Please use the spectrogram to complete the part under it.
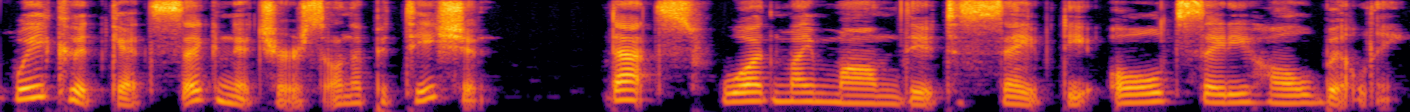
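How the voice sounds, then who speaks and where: A woman's voice: on the low side, a little slow, warm tone, voice pushed up, close to an everyday voice. A woman reading a children's storybook as a determined, spirited young schoolgirl, speaking in an earnest, rallying way. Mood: hopeful. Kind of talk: children's storybook read aloud.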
